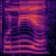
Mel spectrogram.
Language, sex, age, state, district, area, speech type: Santali, female, 18-30, West Bengal, Purulia, rural, read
